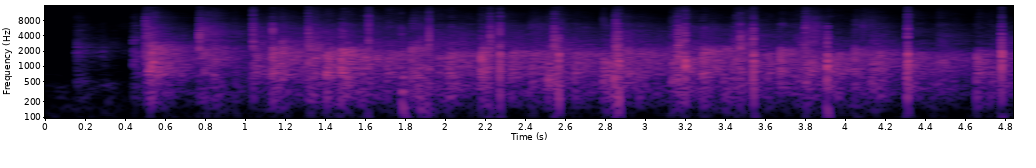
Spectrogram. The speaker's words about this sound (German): Auch aus dem Chat klatschen und so weiter.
